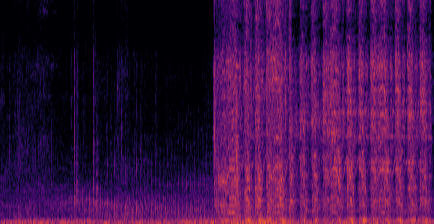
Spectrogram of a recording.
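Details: Laymor sweeper diesel, probably ran out of fuel, injector lines loosened to bleed air: about three seconds of uneven starter churning, then it catches and runs ragged; long cranking while air is purged.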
